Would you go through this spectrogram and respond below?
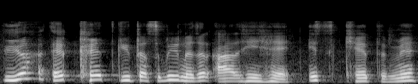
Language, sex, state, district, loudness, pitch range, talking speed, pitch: Hindi, male, Bihar, West Champaran, -13 LUFS, 150-200 Hz, 170 wpm, 180 Hz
